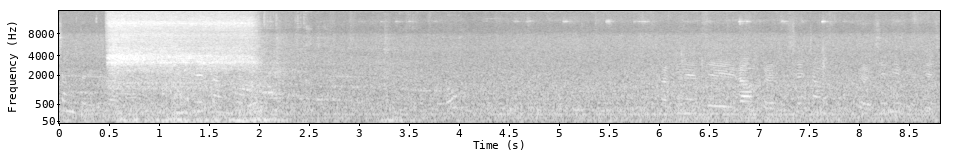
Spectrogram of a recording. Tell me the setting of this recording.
subway train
